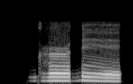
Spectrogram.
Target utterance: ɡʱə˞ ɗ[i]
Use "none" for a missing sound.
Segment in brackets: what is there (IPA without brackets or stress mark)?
ɪ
